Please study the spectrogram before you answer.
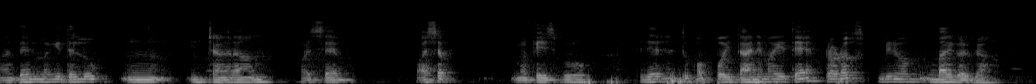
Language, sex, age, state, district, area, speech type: Goan Konkani, male, 18-30, Goa, Ponda, rural, spontaneous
